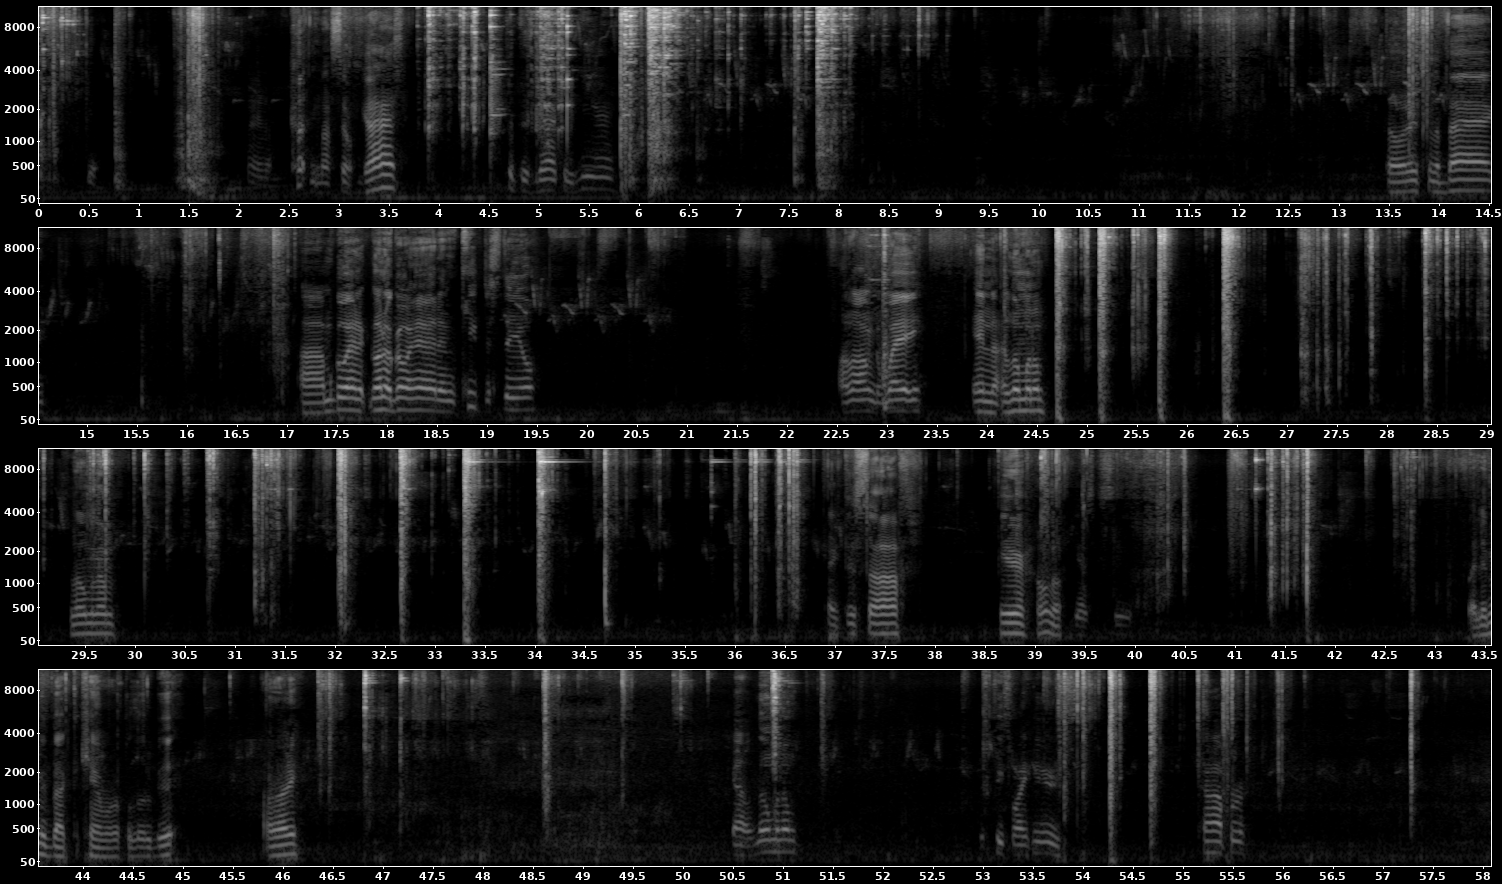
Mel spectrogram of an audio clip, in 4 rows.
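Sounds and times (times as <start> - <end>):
computer parts clattering: 3.8 - 9.0, 24.2 - 34.9.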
